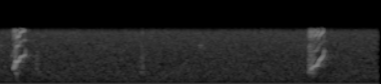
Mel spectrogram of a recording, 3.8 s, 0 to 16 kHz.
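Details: Felica, a pet degu, calling at 2 o'clock at night under the big room light: two short sharp rising chirps about three seconds apart, with a faint click between, over low room hiss.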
